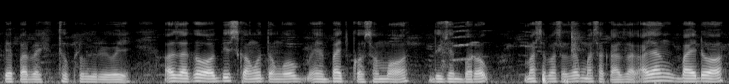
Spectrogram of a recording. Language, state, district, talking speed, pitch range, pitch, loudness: Kokborok, Tripura, West Tripura, 180 wpm, 120-140 Hz, 130 Hz, -17 LUFS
